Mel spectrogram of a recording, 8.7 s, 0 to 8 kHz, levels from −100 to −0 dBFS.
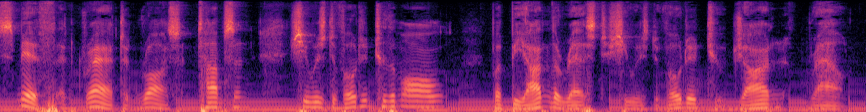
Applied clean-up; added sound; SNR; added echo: none; Bass guitar; 12 dB; none.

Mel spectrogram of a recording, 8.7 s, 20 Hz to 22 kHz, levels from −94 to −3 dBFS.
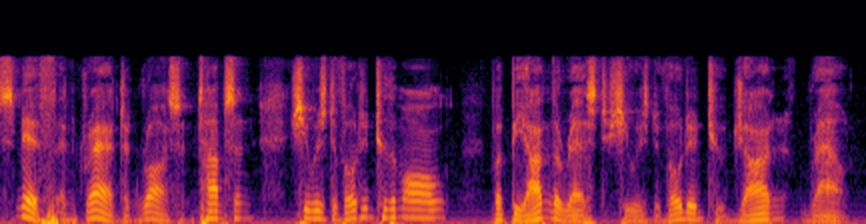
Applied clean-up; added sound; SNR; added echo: none; none; none; none.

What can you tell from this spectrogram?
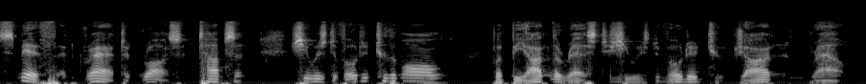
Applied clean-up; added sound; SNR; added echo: classical method spectral subtraction.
